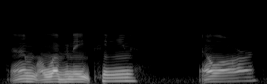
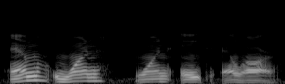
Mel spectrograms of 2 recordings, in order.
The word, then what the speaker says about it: M118LR: but close enough now this is the m1118 lr i think i've been saying it wrong the entire time m118lr the bottom left i'll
